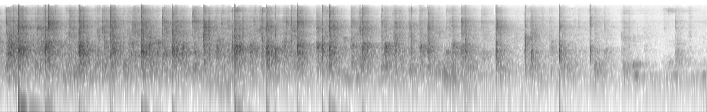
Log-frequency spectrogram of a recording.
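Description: Applause rings out in a room and fades away.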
